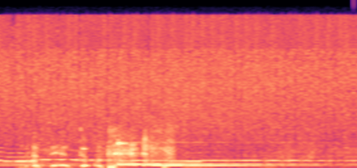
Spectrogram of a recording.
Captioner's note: doorbell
